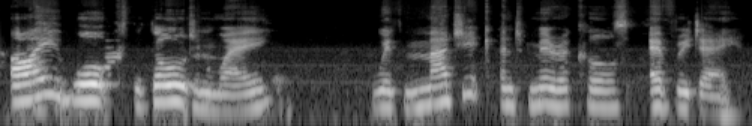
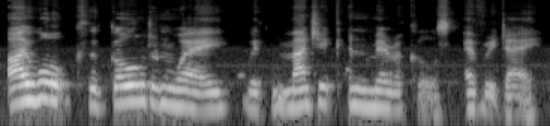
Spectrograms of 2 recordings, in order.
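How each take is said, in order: First: It is said slowly and deliberately. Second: It is said at a normal pace.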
